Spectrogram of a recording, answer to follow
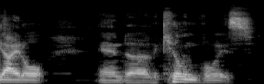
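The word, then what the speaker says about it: (G)I-DLE: Uh, the other one that I will give you is a group called the name, it's just pronounced Idol, but if you're looking for it, look for G Idol.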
